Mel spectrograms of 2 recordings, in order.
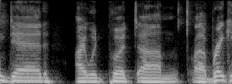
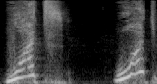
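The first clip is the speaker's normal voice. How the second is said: surprised; 11 semitones higher than usual. Real, not acted. Friend disputes his TV ranking.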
